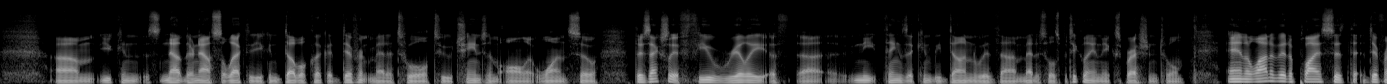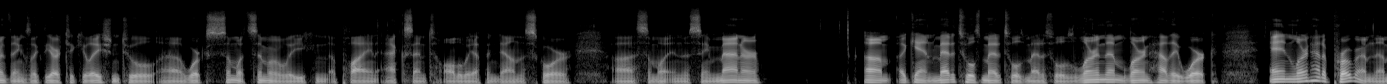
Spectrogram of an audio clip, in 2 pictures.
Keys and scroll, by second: 2.9 6, 3.1 6, 9.6 BackSpace, 15.9-17.7 typing, 22.3 super+z.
